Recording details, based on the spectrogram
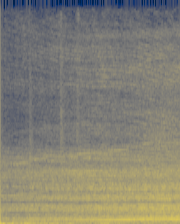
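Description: USAF Thunderbirds RC jet airplane taking off on asphalt in a gusty crosswind, a steady loud engine roar with a low rumble at the start and a sustained whine running throughout, no voices.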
